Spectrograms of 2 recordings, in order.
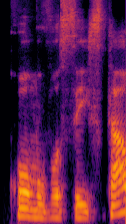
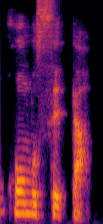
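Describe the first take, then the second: First: Said in the usual way. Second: "você está" shortened to "cê tá"; everyday reduced form. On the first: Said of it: "ou como cê tá?". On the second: Shown as a demonstration. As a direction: run it together casually as "cê tá". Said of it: "No dia a dia eu falo".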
